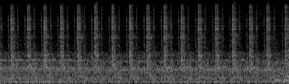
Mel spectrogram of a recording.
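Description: Light, crisp, even ticking at about three stitches a second with no thumping or grinding, a correctly threaded machine sewing normally.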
